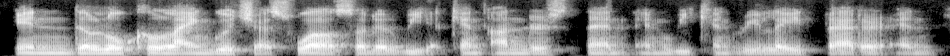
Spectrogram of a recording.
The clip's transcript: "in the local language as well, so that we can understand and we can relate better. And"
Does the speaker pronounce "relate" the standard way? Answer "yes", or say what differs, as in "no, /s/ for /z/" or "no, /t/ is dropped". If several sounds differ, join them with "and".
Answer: yes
